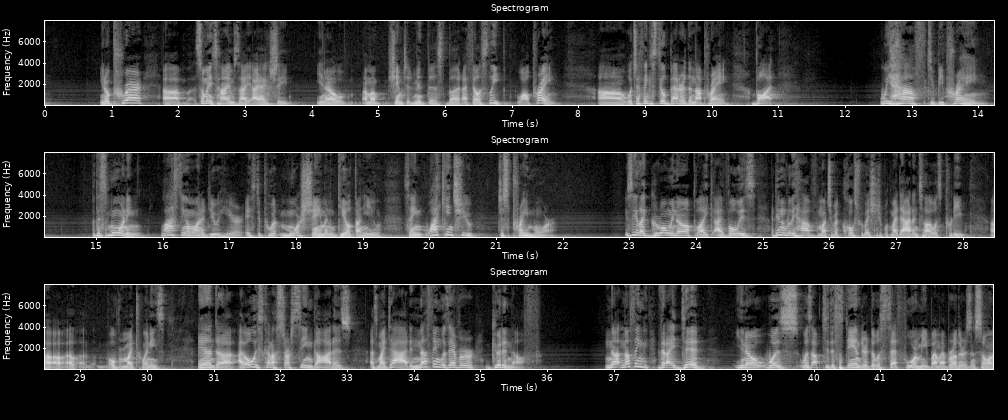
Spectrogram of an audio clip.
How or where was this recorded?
large echoing room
